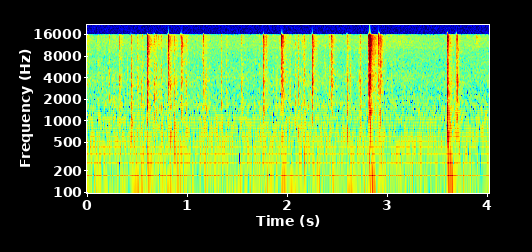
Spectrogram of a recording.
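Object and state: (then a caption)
Plastic computer keyboard typing. Fingertips of both hands type on a full-size black plastic computer keyboard with a hollow body, producing quiet, irregular key taps. Each tap is a short, bright click with a faint low thump, and a few louder, sharper strikes stand out near the end.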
